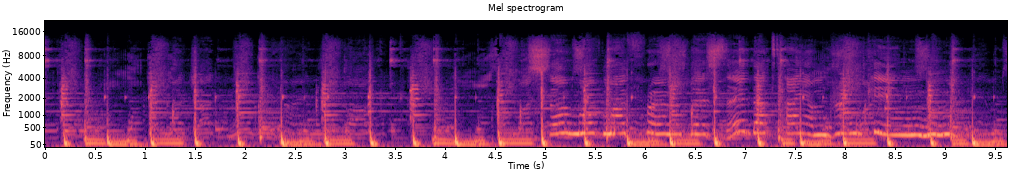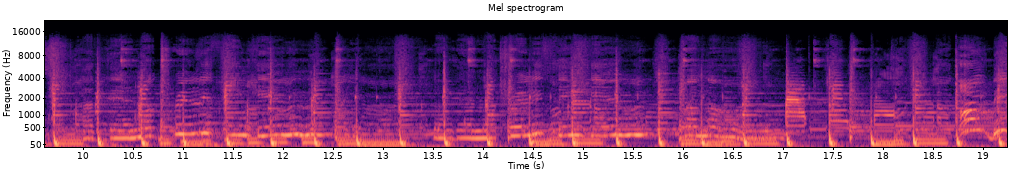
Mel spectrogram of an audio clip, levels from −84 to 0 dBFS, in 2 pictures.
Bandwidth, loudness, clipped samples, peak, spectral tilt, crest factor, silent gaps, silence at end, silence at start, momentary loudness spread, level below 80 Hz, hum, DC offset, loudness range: 15 kHz; -23 LUFS; under 0.1%; -2 dBFS; -5.5 dB/octave; 18 dB; none; 0 s; 0 s; 5 LU; -28 dBFS; none; under 0.1%; 3 LU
